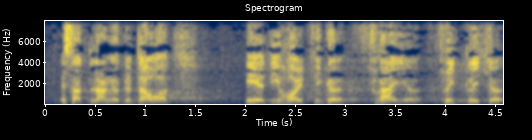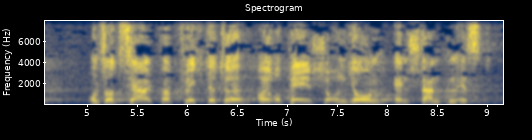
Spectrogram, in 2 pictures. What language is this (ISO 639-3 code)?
deu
